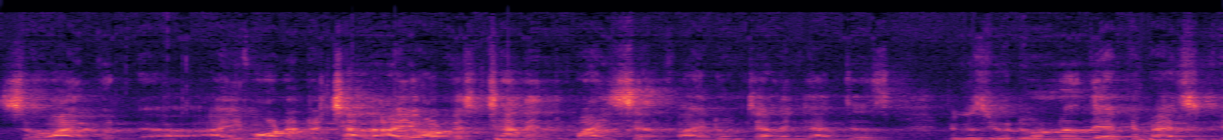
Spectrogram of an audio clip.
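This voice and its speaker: A man with a Sri Lankan accent at a fairly quick pace, with ordinary pitch variation, audible room echo and noticeable background noise. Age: 60s. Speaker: racing driver. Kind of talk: graduation speech. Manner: hesitant, many fillers.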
